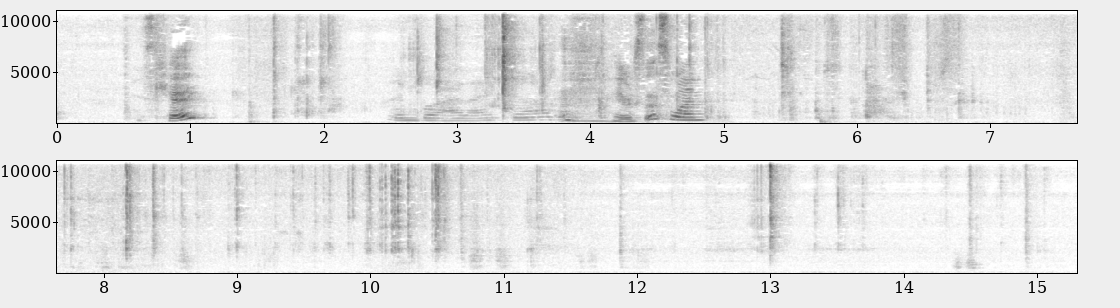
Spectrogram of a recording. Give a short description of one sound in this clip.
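Small plastic toy pieces click and rattle in hands.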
